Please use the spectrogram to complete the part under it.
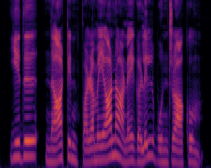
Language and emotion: Tamil, neutral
